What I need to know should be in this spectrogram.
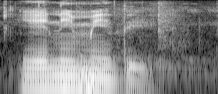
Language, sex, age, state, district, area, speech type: Telugu, male, 18-30, Andhra Pradesh, Chittoor, rural, read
